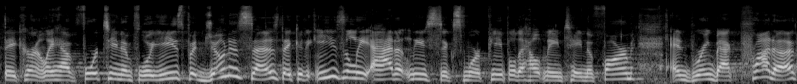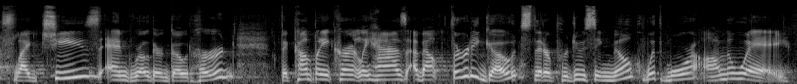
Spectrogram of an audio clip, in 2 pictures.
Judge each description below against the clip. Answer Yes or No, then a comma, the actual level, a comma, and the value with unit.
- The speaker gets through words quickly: No, average, 185 wpm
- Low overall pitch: No, high, 225 Hz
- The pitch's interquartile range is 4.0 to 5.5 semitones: Yes, average, 4.8 semitones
